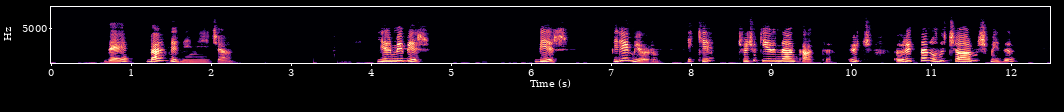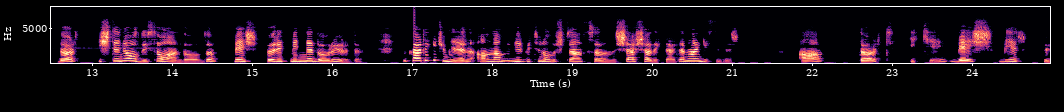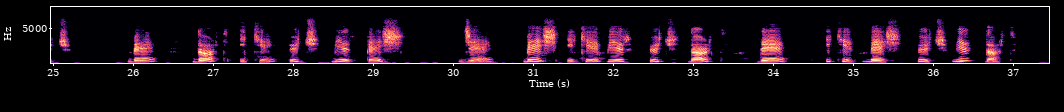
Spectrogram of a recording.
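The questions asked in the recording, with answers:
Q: Yukarıdaki cümlelerin anlamlı bir bütün oluşturan sıralanışı aşağıdakilerden hangisidir?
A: D: 2, 5, 3, 1, 4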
